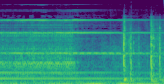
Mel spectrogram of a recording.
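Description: A telephone rings with a sustained electronic trill that fades, then two short ring bursts follow in quick succession. It is moderately loud, with no voices.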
